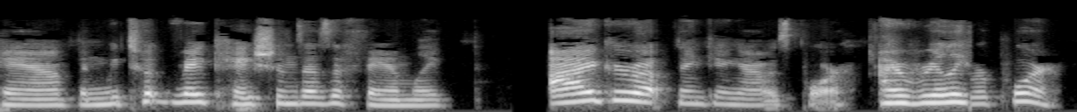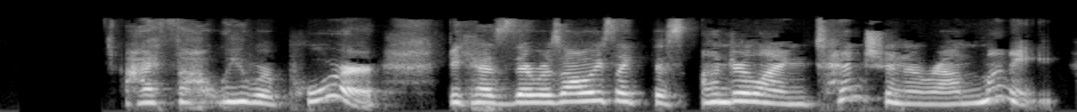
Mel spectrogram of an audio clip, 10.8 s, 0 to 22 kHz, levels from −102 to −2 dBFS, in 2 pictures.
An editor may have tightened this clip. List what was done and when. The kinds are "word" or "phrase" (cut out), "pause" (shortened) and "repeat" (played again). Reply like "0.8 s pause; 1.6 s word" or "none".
4.3 s pause; 4.9 s phrase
